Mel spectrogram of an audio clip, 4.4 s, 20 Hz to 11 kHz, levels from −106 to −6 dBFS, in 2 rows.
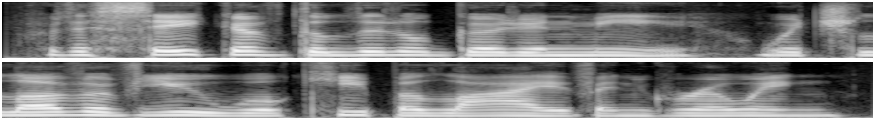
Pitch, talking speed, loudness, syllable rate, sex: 185 Hz, 250 wpm, -18 LUFS, 5.2 syllables/s, female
